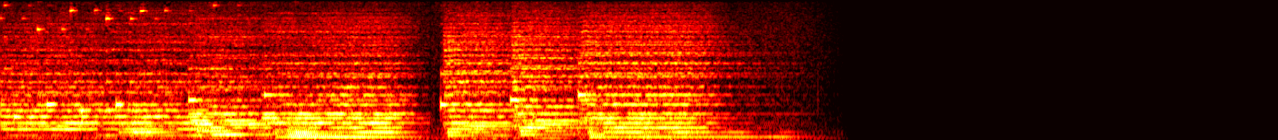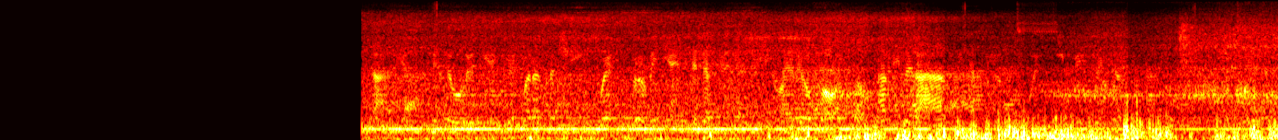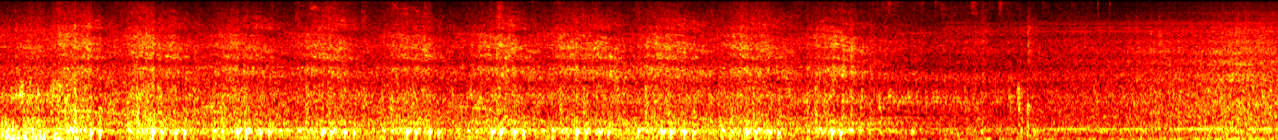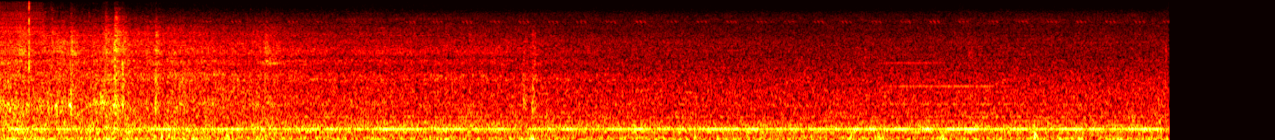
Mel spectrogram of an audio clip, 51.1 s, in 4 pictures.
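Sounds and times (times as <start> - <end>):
steady low hum: 16.4 - 28.5.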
